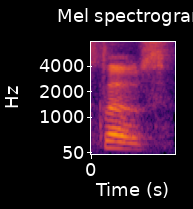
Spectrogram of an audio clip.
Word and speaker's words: clothes: say yes that's why you pronounce clothes as like close the door and oh I love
